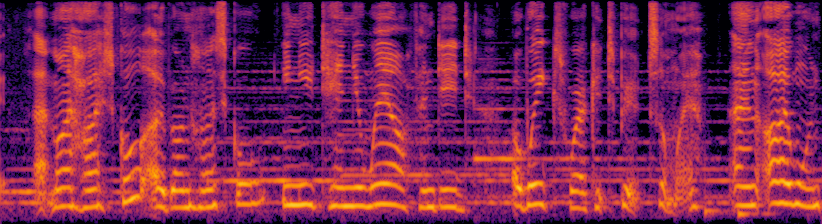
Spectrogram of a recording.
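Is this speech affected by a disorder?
Yes: ataxic cerebral palsy; slower handwriting.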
